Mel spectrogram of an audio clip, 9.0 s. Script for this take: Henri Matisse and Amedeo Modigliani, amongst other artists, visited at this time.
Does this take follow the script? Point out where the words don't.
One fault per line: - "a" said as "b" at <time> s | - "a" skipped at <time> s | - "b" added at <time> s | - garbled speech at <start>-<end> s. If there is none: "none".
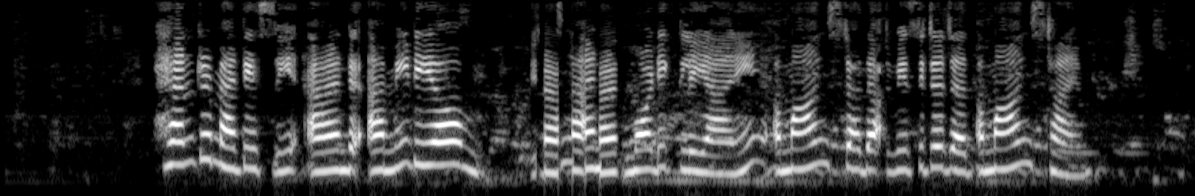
- garbled speech at 4.0-4.6 s
- "artists" skipped at 6.6 s
- "this" said as "amongst" at 7.3 s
